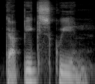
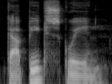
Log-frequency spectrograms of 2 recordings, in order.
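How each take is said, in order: Both takes have the same delivery.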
